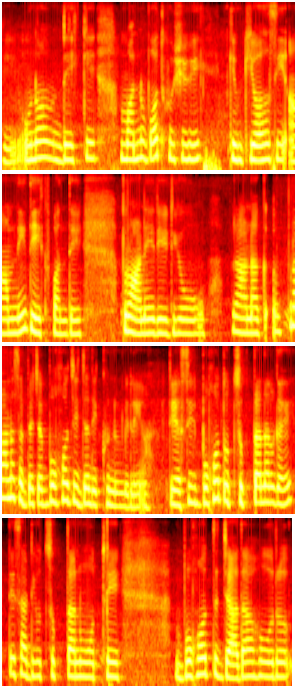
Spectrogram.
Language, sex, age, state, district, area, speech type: Punjabi, female, 30-45, Punjab, Mansa, urban, spontaneous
